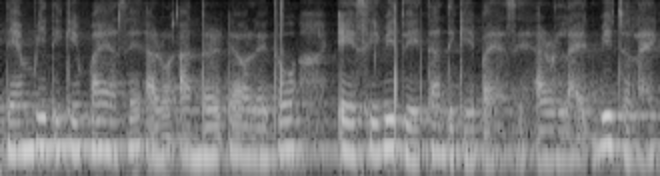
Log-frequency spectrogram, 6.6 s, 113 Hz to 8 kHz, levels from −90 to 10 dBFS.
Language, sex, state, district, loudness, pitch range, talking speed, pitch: Nagamese, female, Nagaland, Dimapur, -22 LUFS, 190-220 Hz, 165 wpm, 210 Hz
